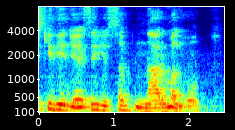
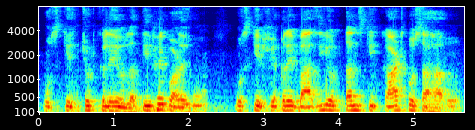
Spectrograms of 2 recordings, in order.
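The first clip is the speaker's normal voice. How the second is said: normal talking voice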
